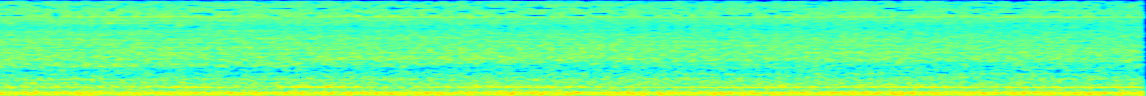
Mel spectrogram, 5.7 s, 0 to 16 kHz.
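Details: Nissan Fairlady Z Z33 (VQ35DE V6, automatic) at about 310,000 km, idling after a DIY engine overhaul: steady, unbroken idle with a constant low hum and faint steady whine, no knocks or misses; a healthy V6 idling.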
